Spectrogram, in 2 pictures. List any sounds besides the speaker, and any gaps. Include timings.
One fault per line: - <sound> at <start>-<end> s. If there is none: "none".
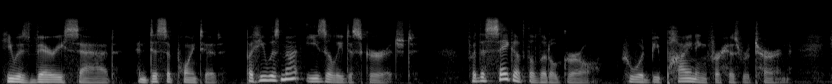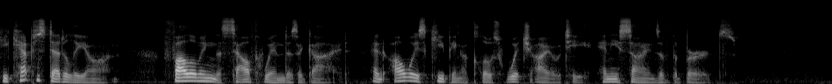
none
